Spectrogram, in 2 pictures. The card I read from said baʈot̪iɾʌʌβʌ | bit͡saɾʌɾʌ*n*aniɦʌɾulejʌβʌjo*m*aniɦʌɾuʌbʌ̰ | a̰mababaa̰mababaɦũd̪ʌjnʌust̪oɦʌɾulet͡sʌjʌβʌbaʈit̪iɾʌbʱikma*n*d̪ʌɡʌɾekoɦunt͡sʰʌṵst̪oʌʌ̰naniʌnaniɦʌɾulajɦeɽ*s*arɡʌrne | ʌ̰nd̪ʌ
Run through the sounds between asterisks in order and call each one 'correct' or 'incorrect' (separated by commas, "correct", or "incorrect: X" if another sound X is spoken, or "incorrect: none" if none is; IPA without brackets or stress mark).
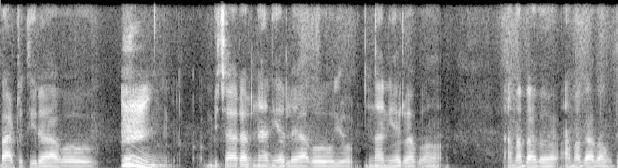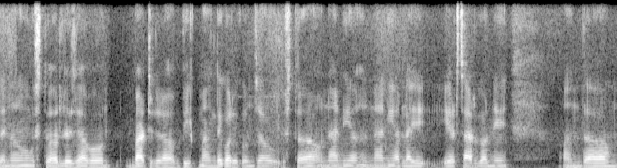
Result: correct, incorrect: n, incorrect: ŋ, incorrect: t͡s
